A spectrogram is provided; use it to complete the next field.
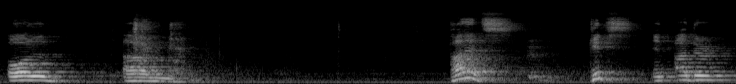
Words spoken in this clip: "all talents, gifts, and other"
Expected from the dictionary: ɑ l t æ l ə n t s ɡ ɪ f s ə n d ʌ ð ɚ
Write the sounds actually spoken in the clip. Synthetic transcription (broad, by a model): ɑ l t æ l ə t s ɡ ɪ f s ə n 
